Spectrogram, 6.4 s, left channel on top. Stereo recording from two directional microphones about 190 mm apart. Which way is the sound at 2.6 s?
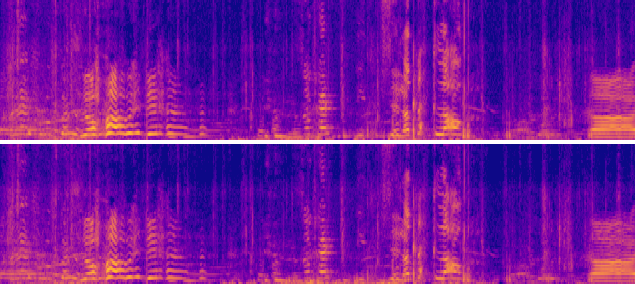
30° left (ahead or behind).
